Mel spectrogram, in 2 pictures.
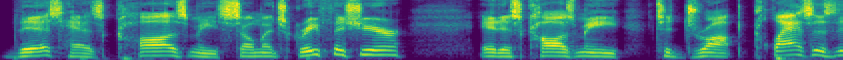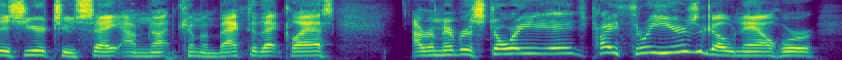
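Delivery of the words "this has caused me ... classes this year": ordinary talk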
